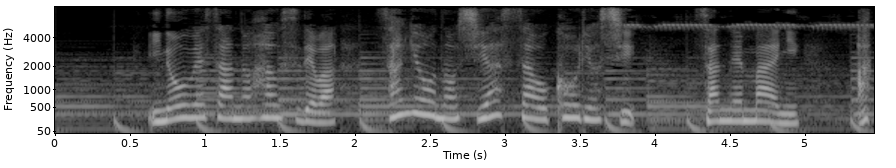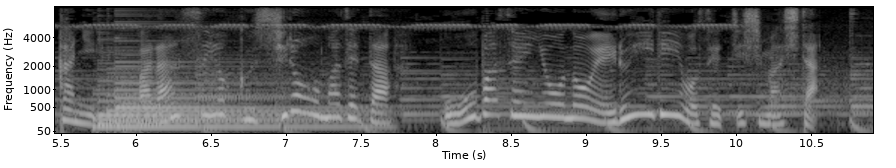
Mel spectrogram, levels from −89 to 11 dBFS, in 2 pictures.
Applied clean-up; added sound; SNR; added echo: none; Acoustic guitar / Strum; 1 dB; none.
